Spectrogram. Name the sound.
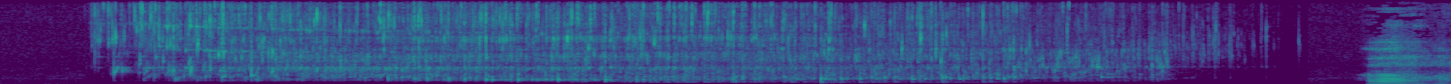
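water being poured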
